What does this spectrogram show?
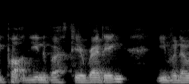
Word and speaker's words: Reading: We're named after the town, Reading. And so many people pronounce it as Reading, but it's actually Reading.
